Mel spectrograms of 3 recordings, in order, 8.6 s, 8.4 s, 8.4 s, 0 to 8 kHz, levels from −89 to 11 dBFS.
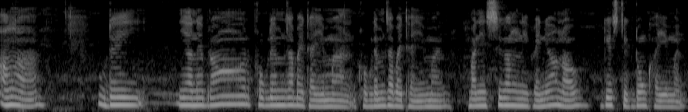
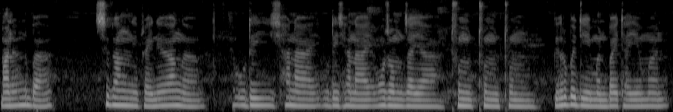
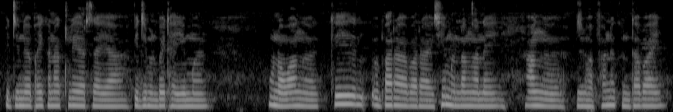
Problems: none marked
